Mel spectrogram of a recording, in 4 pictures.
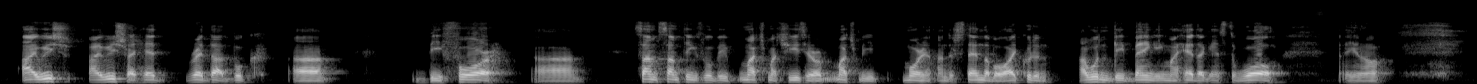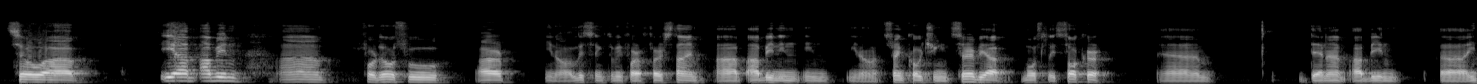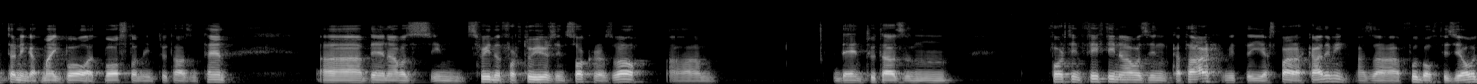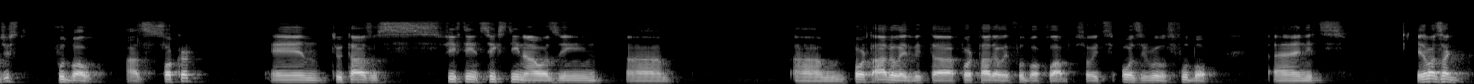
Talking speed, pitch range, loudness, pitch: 145 wpm, 90-120 Hz, -21 LUFS, 100 Hz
